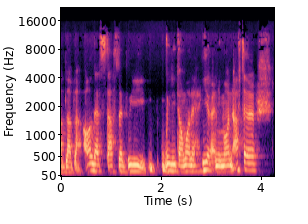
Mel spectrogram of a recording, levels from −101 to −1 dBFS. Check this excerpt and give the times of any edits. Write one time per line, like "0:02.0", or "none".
none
